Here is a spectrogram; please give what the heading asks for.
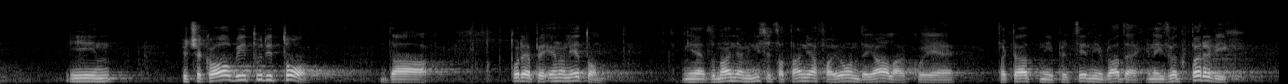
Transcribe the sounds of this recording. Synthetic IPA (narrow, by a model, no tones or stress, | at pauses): in | pɾit͡ʃakɔʋawbit̪uːd̪it̪oː | d̪a | t̪oːɾɛjpɾɛd̪ɛːnɔmleːt̪ɔm | jɛzunaːnjaminist̪ɾit̪sat̪aːnjafajond̪ɛjaːlakʰɔjɛ | t̪akɾaːt̪nipɾɛt̪seːd̪nikʋlaːd̪ɛʔɛnaizmɛt̪pəɾʋix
